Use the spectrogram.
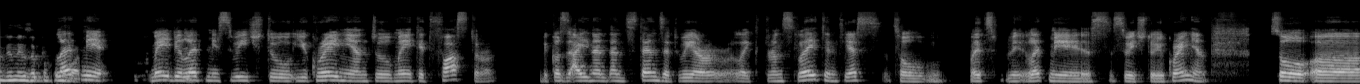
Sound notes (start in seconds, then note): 0.8 speaking ukrainian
